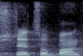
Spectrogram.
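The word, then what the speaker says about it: Schnitzelbank: a shaving horse um the correct pronunciation though is schnitzel bunk it comes from germany where they had thousands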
